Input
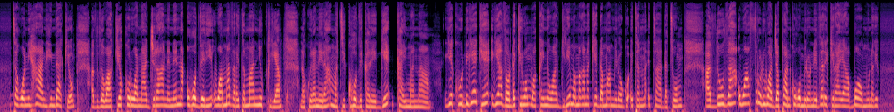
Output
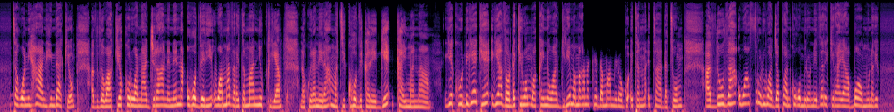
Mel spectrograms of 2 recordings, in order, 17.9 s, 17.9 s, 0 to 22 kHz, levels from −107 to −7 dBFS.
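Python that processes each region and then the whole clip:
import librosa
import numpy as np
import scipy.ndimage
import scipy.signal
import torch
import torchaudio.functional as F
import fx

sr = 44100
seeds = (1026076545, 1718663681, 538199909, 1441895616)

y = fx.chain(x, sr, fx.lowpass(hz=6400.0, slope=12),
    fx.high_shelf(hz=3700.0, db=10.5), at=(7.2, 8.28))
y = fx.chain(y, sr, fx.cheby1_bandpass(low_hz=120.0, high_hz=2300.0, order=5),
    fx.air_absorb(metres=200.0), at=(11.65, 12.45))
y = fx.chain(y, sr, fx.highpass(hz=220.0, slope=6),
    fx.peak_eq(hz=2000.0, db=-12.0, octaves=1.7), at=(14.69, 16.73))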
